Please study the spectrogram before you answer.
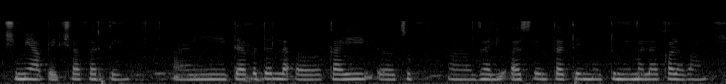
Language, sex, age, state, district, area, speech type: Marathi, female, 18-30, Maharashtra, Ratnagiri, rural, spontaneous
